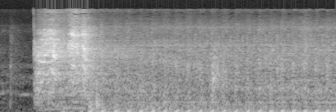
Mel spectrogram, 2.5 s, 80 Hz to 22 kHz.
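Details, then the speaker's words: Yamaha Mio M3 that would not start on the electric starter but did on the kick starter, after replacing a part with a new one: brief starter whir, starts on first press, settles to an even idle. "sekali pencet sudah hidup untuk mesinnya dikarenakan knya sudah kita lakukan penggantian dengan yang baru ya"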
